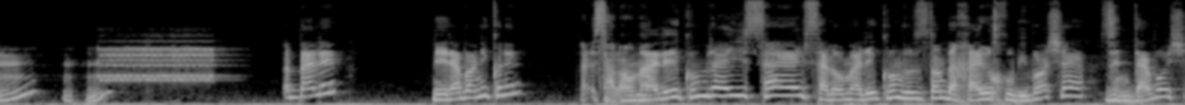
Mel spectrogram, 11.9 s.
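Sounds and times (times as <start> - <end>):
telephone ringing with electronic ringtone: 1.0 - 2.4
speech: 3.0 - 3.5, 4.3 - 11.8.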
